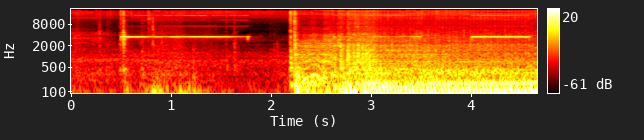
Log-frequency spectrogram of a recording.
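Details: 2000 Peterbilt Caterpillar 3406E diesel, after replacing a failed starter relay that caused no-crank/no-start once pressure washed: short chime, brief crank, fires right up to a steady low rumble; starts cleanly.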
